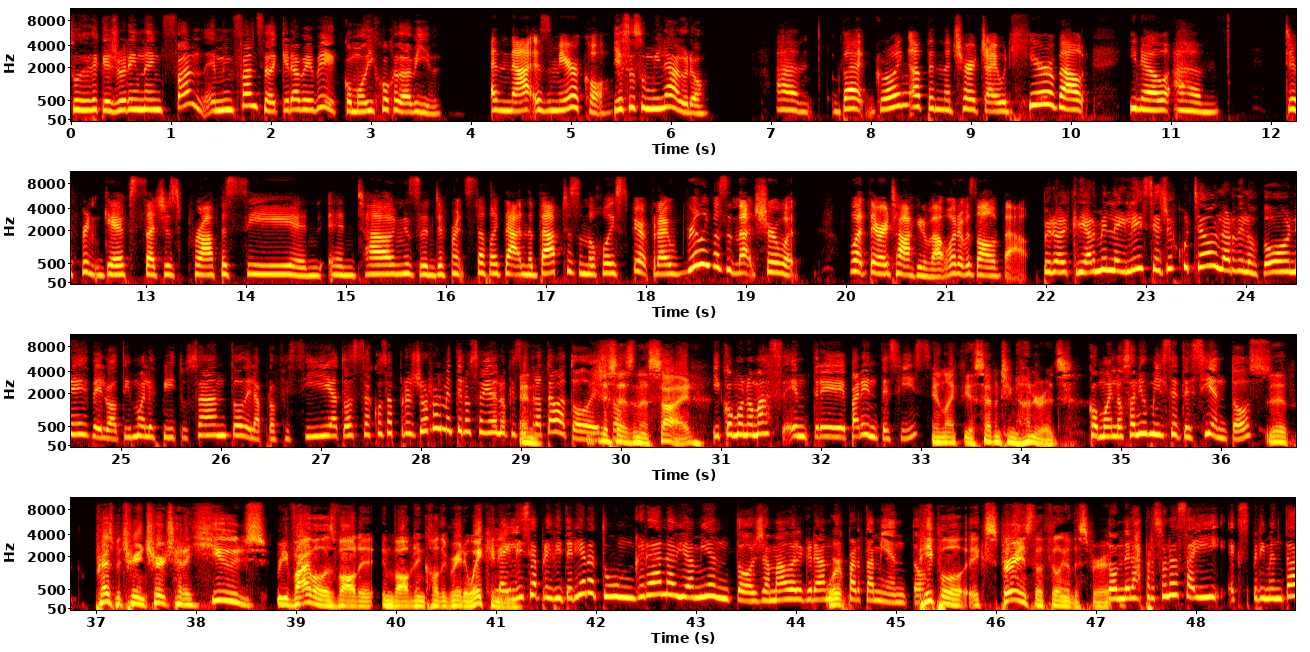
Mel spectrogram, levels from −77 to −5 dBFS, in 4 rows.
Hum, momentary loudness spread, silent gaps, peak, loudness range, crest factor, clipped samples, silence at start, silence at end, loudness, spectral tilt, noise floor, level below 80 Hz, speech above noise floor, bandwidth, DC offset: none; 8 LU; none; -6 dBFS; 3 LU; 18 dB; under 0.1%; 0 s; 0 s; -23 LUFS; -4.5 dB/octave; -64 dBFS; -48 dBFS; 41 dB; 10 kHz; under 0.1%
